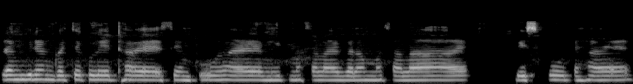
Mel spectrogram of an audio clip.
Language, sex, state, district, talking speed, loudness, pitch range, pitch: Hindi, female, Bihar, Purnia, 130 wpm, -24 LUFS, 195-210 Hz, 200 Hz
